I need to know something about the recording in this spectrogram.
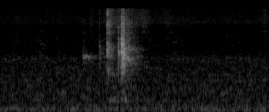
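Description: Two faint, short spritzes from a small fine-mist pump spray bottle about a second in.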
